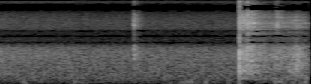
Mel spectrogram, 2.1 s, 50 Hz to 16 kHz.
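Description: A single shot from a Beretta Px4 Storm CO2 air pistol firing a pellet, a sharp crack near the end, with a fainter tick just after it.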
